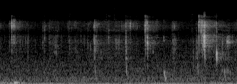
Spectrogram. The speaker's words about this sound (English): People love the sounds of people eating. Why? I don't know. It's weird stuff people are into. But it's such a huge category of YouTube.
